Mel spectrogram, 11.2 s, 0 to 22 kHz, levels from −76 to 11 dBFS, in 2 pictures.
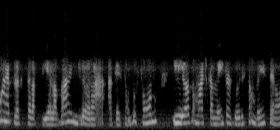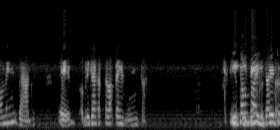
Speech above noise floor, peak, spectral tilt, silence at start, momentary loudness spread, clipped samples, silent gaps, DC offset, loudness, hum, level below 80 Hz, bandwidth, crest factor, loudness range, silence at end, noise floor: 34 dB; 0 dBFS; -6.5 dB/octave; 0 s; 17 LU; under 0.1%; none; under 0.1%; -22 LUFS; 60 Hz at -55 dBFS; -70 dBFS; 16 kHz; 24 dB; 6 LU; 0 s; -57 dBFS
